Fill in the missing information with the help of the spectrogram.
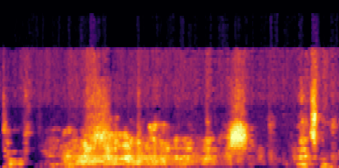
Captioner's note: laughter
